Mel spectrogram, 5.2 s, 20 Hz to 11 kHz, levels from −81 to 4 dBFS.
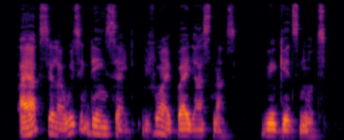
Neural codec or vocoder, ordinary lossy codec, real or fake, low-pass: none; none; real; 9.9 kHz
